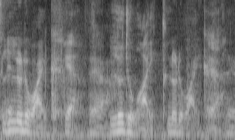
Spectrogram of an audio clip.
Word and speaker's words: Ludewyke: you can't pronounce it either. It's Ludewyke.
